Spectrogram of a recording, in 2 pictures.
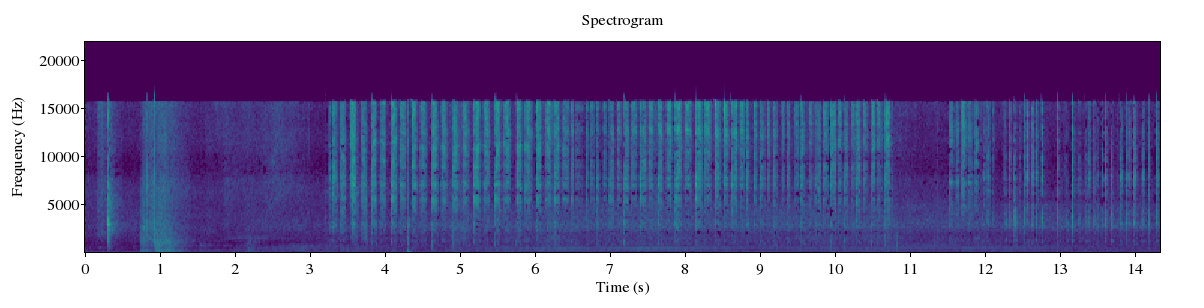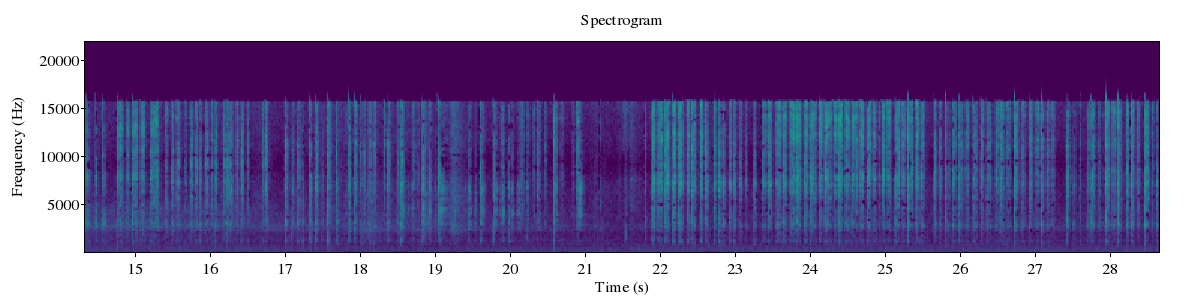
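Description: Drawing on paper: a quick run of scratchy strokes that pause briefly a few times and get louder near the end. A dull bump about a second in comes before the strokes begin.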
